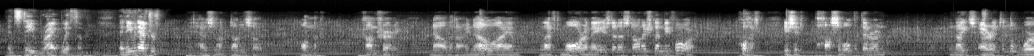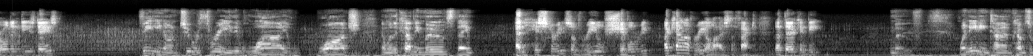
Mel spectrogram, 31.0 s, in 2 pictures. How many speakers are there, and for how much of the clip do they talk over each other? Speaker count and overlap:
2, no overlap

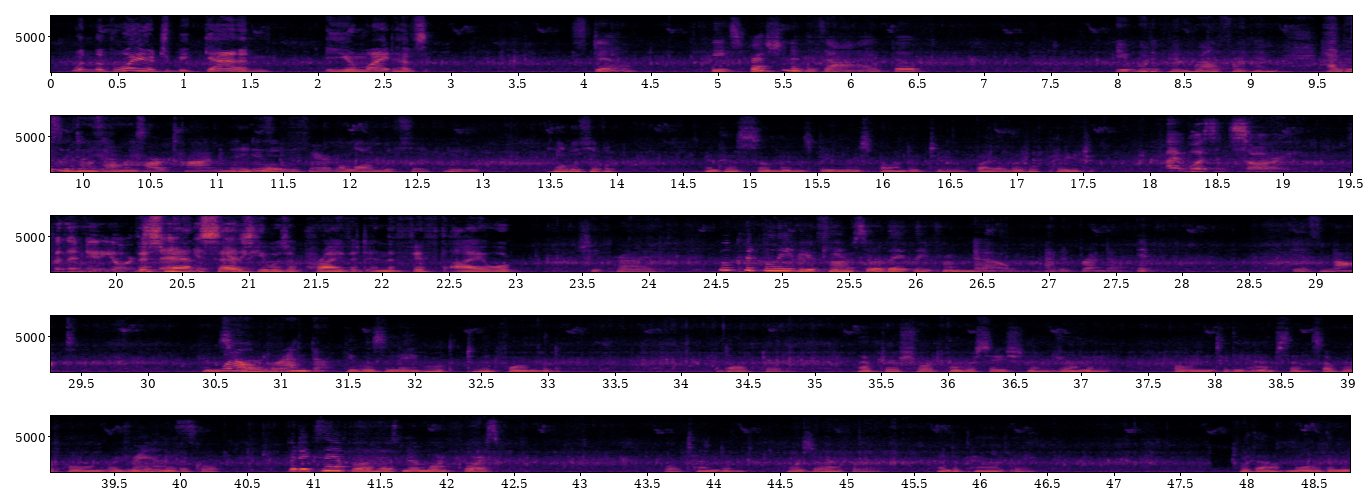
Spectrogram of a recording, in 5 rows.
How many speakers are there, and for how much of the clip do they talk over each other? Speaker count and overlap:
9, about 13%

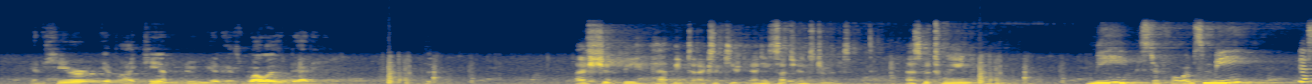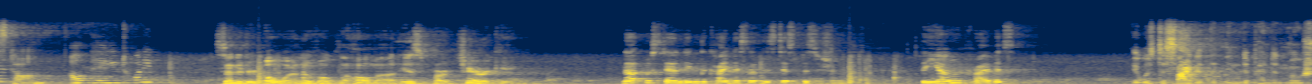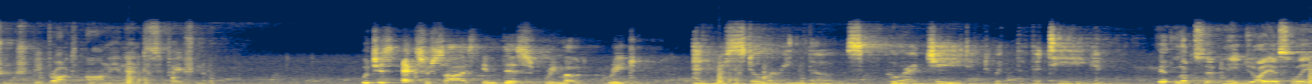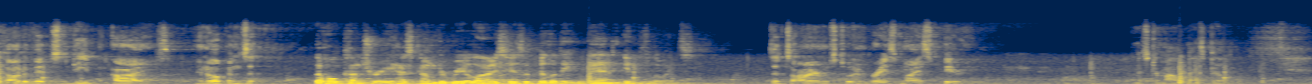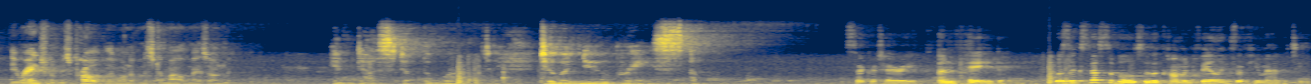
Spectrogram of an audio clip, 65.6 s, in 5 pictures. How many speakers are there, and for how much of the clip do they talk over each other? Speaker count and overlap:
9, no overlap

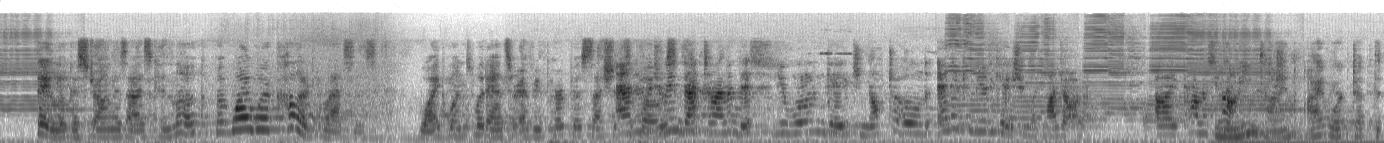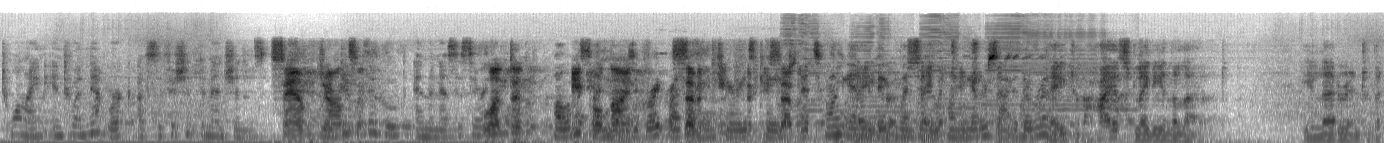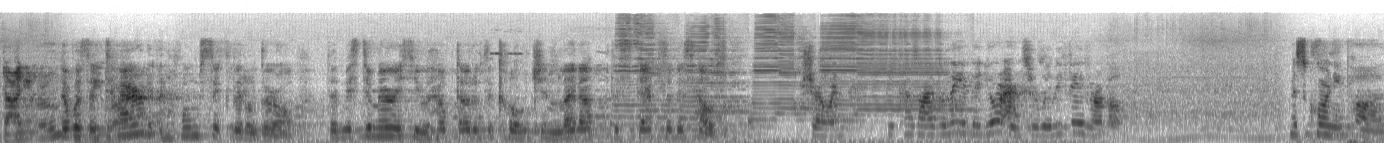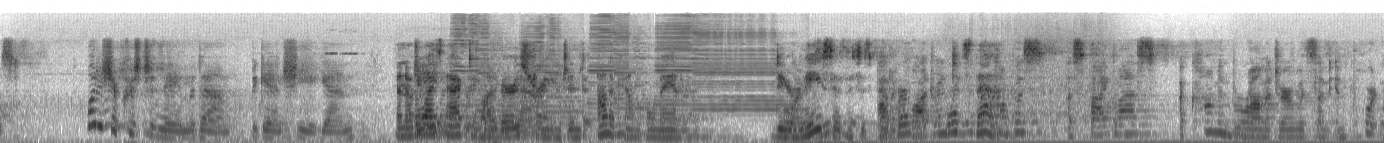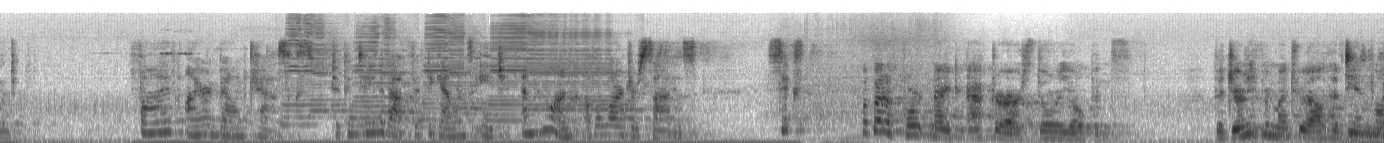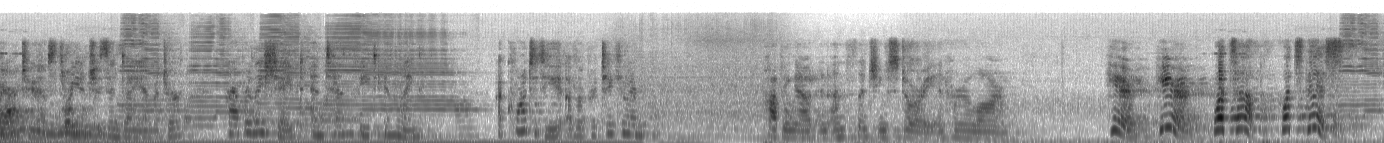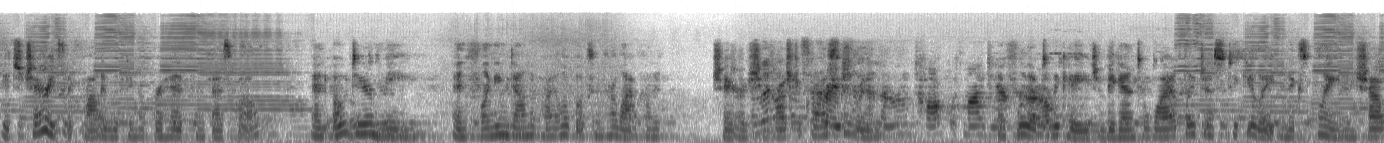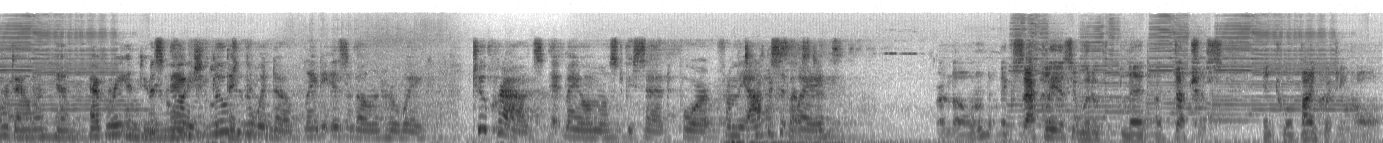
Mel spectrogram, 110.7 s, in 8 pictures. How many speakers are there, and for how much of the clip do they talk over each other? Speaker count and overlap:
7, about 18%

